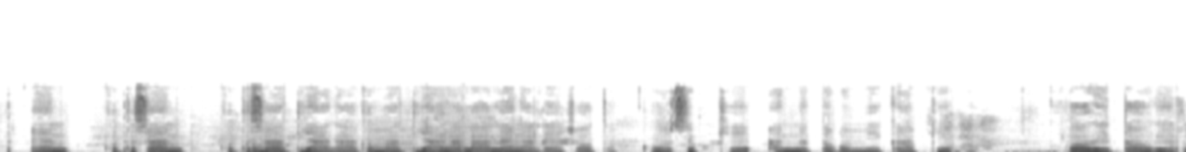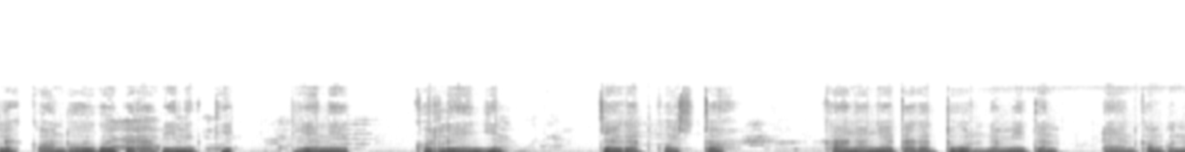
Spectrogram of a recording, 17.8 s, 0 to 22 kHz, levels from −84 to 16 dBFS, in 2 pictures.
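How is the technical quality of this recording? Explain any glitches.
The recording has two audible problems: codec damage throughout and a short doubled passage near the start.

Throughout, the speech sounds dull and smeared, likely from AAC compression at a low bitrate, around 32 kbps. A spectrogram shows nothing above 9.8 kHz.

From 0.93 to 3.47 s there is a doubled audio track. A second copy at about the same level trails by about one second and starts and stops abruptly. It is likely a slower second capture path or an out-of-step edit. The waveform shows repeated shapes offset in time.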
